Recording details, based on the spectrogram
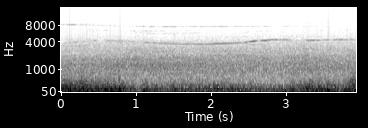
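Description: A Volantex PhoenixS 742-7 RC glider plane hums steadily overhead while doing mild aerobatics at a slope and field, its electric motor whine drifting in pitch over continuous wind rumble, no talking.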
